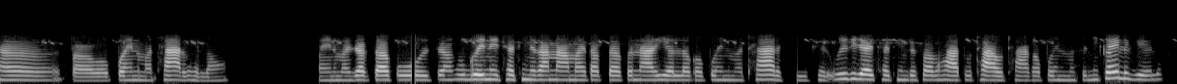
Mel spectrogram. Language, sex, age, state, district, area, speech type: Maithili, female, 45-60, Bihar, Madhubani, rural, conversation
